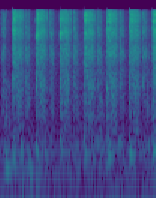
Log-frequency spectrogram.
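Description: Handheld spray bottle squeezed rapidly, about five short sprays of water mist a second, each a quick hiss, wetting worm bedding to make it damp.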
